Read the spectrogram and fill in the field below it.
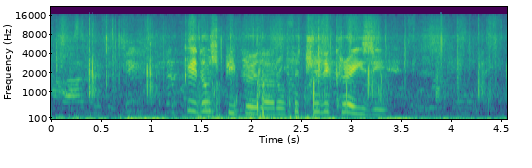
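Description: A man and a woman talk outdoors at a distance.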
